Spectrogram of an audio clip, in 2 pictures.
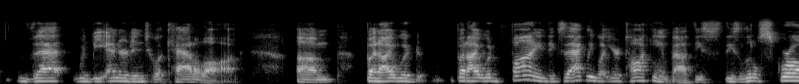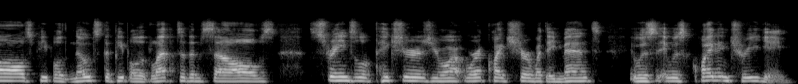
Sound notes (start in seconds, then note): none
